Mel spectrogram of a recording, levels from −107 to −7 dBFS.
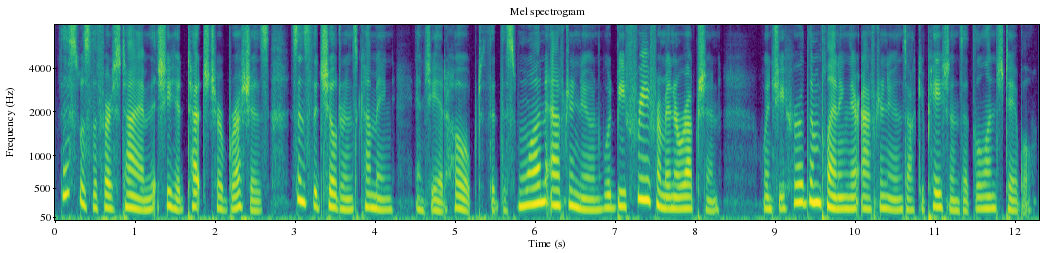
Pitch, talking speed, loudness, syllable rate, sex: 195 Hz, 195 wpm, -16 LUFS, 5.3 syllables/s, female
